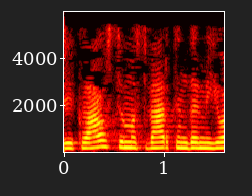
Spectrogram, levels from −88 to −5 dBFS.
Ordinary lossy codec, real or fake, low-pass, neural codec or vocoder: MP3, 24 kbps; real; 5.4 kHz; none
